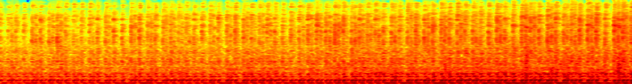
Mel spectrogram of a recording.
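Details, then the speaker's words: Harley-Davidson Twin Cam after fuel pump replacement and installing an Accel coil-on-plug ignition: lumpy V-twin idle at about three beats a second, steady with no misses, light ticking; runs great after the install. "She's back, baby! Woo! I'm psyched about that. It worked great. Let's have a look. Just tick, tick, tick, tick, tick, tick, ticking."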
